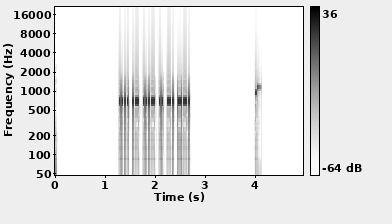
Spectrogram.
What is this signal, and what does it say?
Morse code, heard as a keyed tone, about 44 wpm, 700 Hz. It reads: HAVING
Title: ING Suffix - Top 100 Words with Base Words 45wpm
